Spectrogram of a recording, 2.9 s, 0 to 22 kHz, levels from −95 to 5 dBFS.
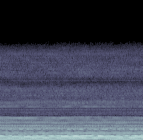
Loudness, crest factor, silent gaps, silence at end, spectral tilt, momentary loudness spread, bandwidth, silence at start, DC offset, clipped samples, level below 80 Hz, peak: -19 LUFS; 12 dB; none; 0 s; -6 dB/octave; 2 LU; 15 kHz; 0 s; under 0.1%; under 0.1%; -38 dBFS; -6 dBFS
